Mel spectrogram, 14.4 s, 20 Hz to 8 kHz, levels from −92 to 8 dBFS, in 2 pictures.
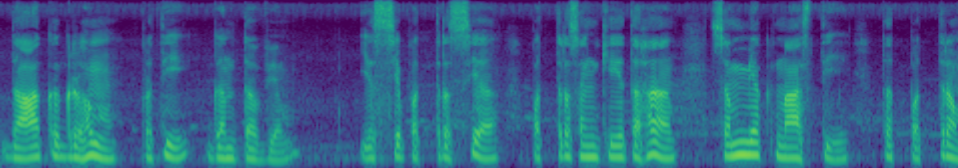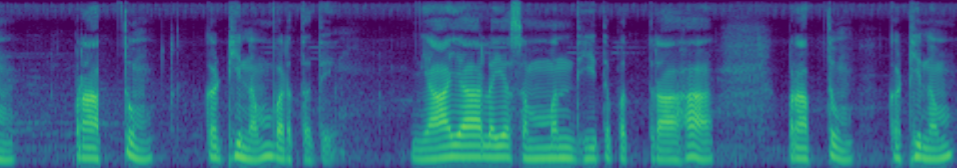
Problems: background sounds at intervals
